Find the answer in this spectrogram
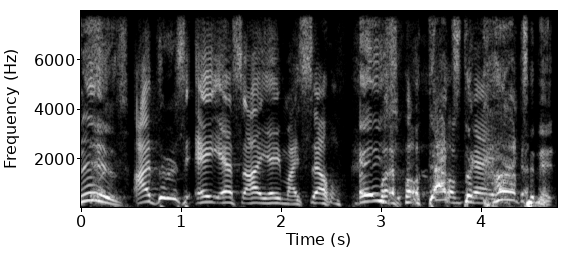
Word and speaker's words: Aja: Asia. It's not spelled like Asia.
